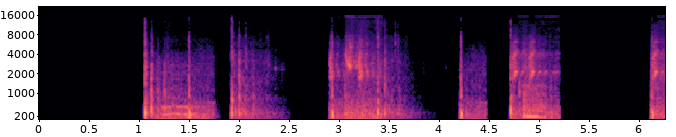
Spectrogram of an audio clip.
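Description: Rackets strike a tennis ball back and forth.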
